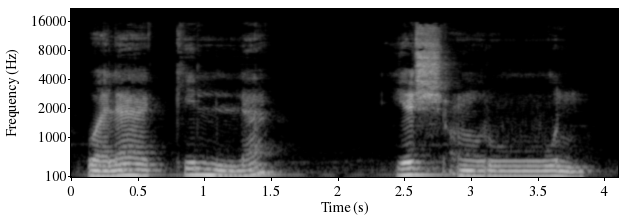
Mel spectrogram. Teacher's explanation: Tapi karena bertemu dengan huruf la lam maka nunnya dileburkan atau dimasukkan ya diidghamkan disertai dengan dengung atau tidak ya tidak disertai dengan dengung karena bertemu dengan huruf lam.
